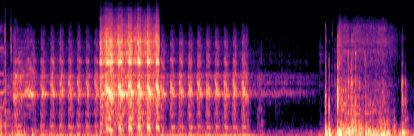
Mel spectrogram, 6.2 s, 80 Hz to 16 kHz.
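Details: 1987 Toyota Corolla FX16 GTS, odometer 191, cranks but won't start even though a mechanic replaced the fuel pump: starter spins the engine in even bursts with no firing, as no fuel is reaching it. Later traced to pump wiring routed through a relay to the defroster switch, a suspected kill switch.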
